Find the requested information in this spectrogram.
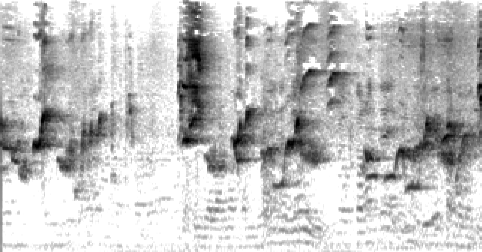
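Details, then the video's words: Young white-rumped shama in training, producing dense warbled and harsh squawky phrases with slurred whistles, loud and continuous after a brief lull, over a low background hum. "Melatih Mental Murai muda"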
